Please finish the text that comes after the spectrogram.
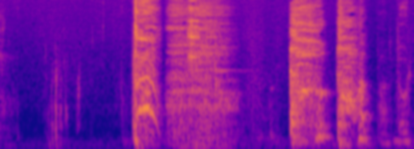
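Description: coughing and throat clearing

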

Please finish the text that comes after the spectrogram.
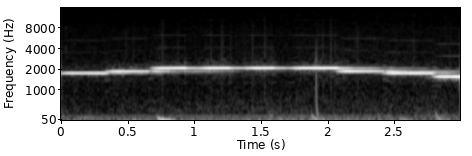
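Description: whistling

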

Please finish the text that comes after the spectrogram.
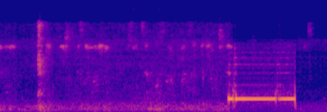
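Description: telephone call dialing

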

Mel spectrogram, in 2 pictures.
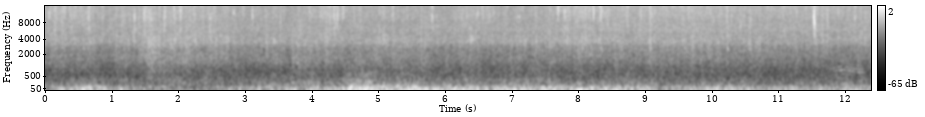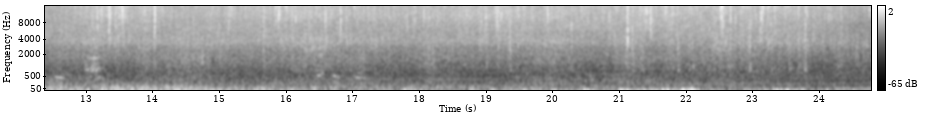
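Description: rain falling

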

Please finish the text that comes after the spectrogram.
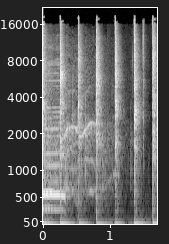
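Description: applause

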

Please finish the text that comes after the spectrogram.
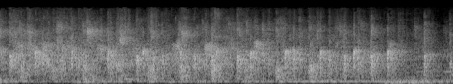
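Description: audience applause

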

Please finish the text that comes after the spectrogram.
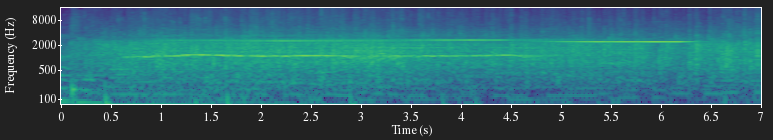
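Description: audience applause and cheering

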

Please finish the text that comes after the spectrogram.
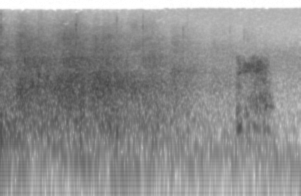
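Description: audience applause

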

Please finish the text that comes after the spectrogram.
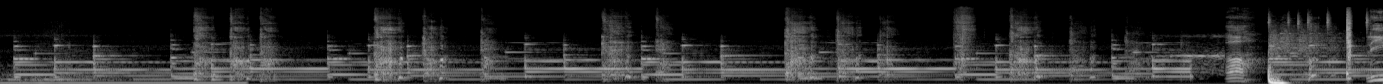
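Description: coughing and throat clearing

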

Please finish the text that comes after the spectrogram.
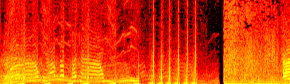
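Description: DJ gunshot sound effect

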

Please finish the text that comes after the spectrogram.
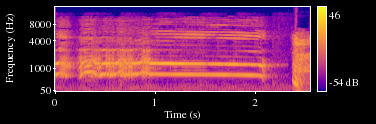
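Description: rooster crowing sound effect

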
